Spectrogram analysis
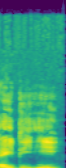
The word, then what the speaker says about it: Ade: uh Aaron Kingsley betola it's a d e not Ada Ade pronunciations it sounds African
